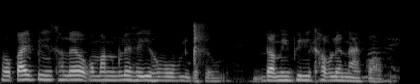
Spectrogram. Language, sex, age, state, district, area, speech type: Assamese, female, 60+, Assam, Golaghat, rural, spontaneous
